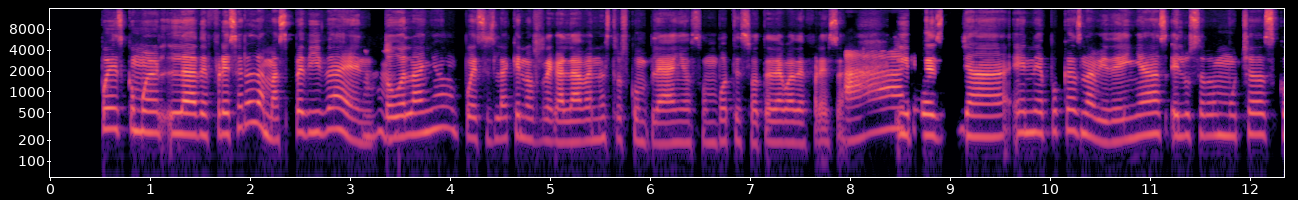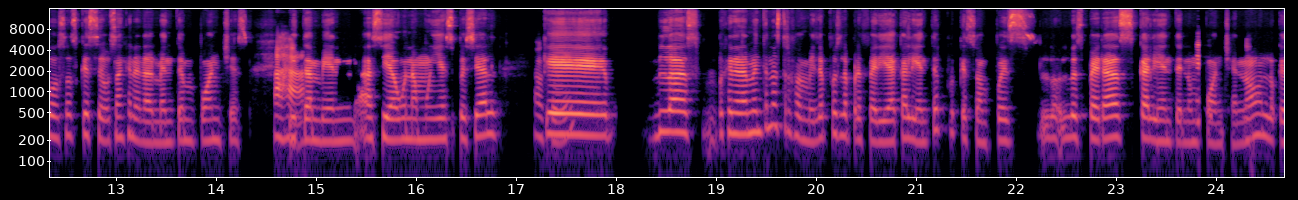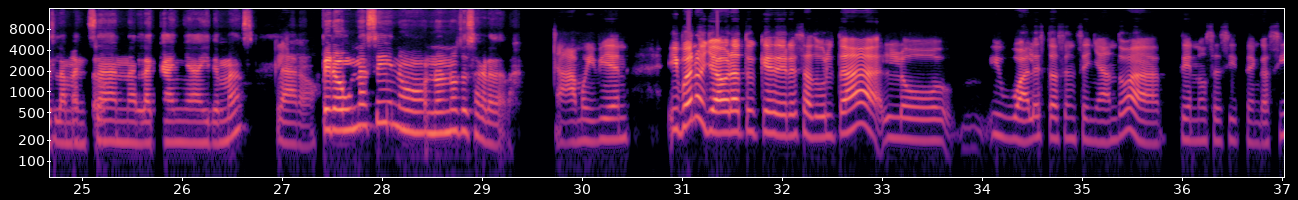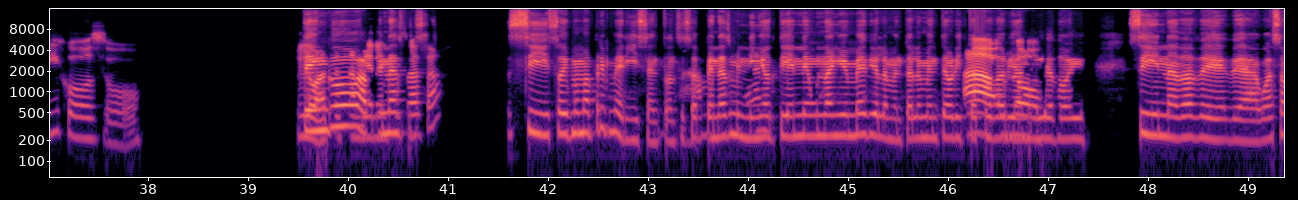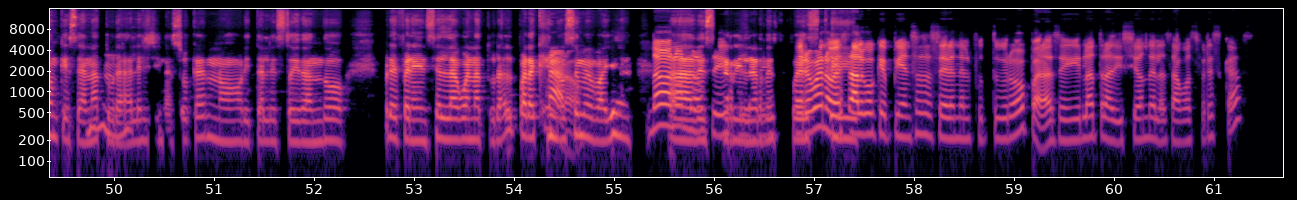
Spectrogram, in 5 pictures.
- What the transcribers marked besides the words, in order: other background noise; laughing while speaking: "que"
- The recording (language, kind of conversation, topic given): Spanish, podcast, ¿Tienes algún plato que aprendiste de tus abuelos?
